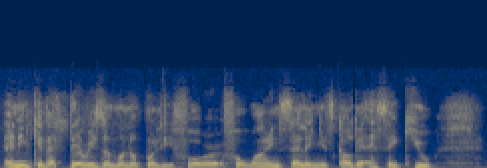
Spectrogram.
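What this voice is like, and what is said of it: French Canadian accent. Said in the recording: “My French accent betrays that I'm from a French country, but I'm actually from Canada. I'm from Quebec.”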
